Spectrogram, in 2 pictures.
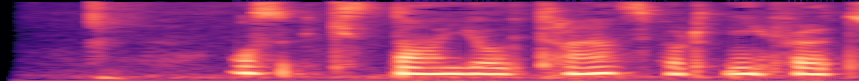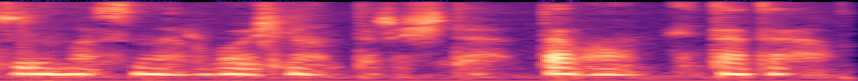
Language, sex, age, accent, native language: Uzbek, female, 25-34, Jizzax, Uzbek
